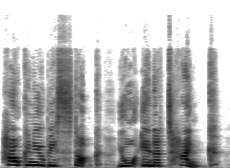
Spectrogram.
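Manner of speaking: high, loud disbelieving call; can't believe it; incredulous England. Acted. England shouting at Russia in disbelief, incredulous. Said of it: "England's reply".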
